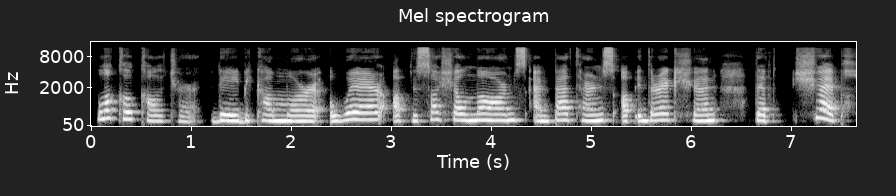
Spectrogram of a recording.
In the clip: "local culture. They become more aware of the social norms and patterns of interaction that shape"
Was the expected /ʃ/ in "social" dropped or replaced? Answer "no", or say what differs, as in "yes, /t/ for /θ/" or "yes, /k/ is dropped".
no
